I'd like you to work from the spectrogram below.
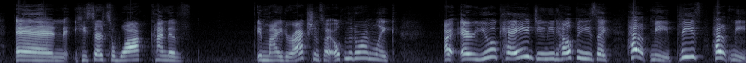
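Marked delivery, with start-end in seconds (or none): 8.4-10.0 put-on, higher-pitched Eastern European accent. Retelling what a hooded man coming toward the door said, put-on eastern european accent. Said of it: "Eastern European accent".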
